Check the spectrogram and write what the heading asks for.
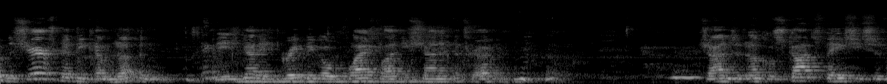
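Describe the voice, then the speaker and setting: A man's voice: a little high, slight background noise. A man telling a folksy tale live, rambling and down-home with plenty of fillers. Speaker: storyteller. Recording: roomy live sound, distant mic, guitar behind.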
